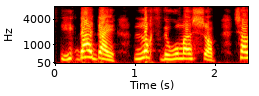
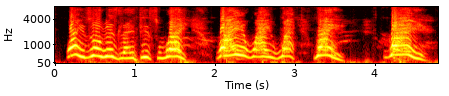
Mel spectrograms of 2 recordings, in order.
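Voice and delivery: exasperated shout; 6 semitones higher than usual. Real, not acted. Fed-up woman crying out at abusive men, shouting. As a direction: throw each why out in despair.

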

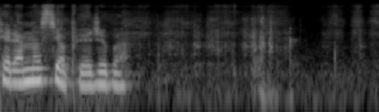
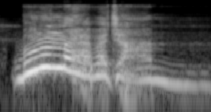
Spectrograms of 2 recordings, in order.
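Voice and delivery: shouted announcement; 2 semitones higher, 12 dB louder than usual. Real, not acted. Child telling viewers which tool to use, shouted announcement. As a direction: blurt it out loud, stretching the first word.

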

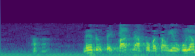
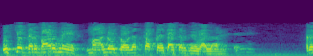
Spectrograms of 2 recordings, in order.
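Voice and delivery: ordinary delivery

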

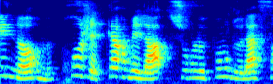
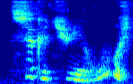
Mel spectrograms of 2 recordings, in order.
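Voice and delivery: shy whisper; 11 dB quieter than usual. Acted. Shy admiring remark.

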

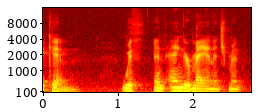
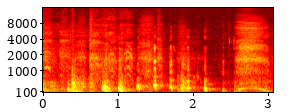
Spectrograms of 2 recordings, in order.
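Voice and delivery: laughing; 11 semitones higher, 3 dB quieter than usual. Real, not acted. Laughing at own joke.

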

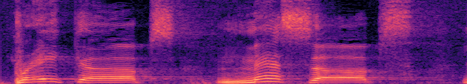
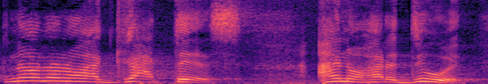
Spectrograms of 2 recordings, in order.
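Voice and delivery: put-on higher, cocky kid voice; eager kid; 7 semitones higher than usual. Child learning to ride a bike, higher and cocky. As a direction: brush off the coach like a cocky kid. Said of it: "but they're like".

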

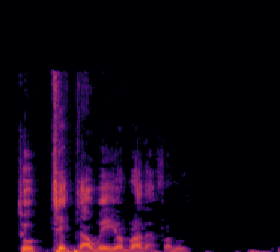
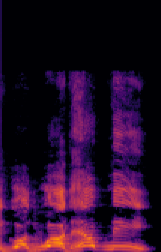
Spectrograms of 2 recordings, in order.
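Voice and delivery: higher pitched cry to God; exasperated plea to God, pitched up; 9 semitones higher, slower than usual. Retold or imitated. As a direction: throw up your hands and plead. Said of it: "you finally say".

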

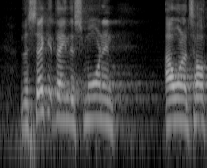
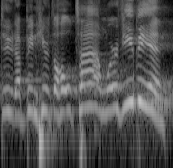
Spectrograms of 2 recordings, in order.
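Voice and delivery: higher and louder, playful exasperation; a casual "Dude" from an impatient God; mock-frustrated God asking where we've been; exasperated God; 7 semitones higher, 5 dB louder than usual.

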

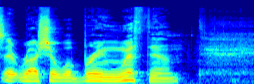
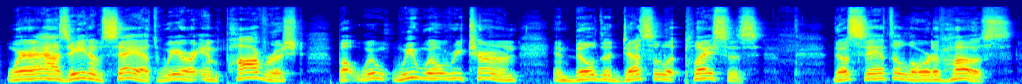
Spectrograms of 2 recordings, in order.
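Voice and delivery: raised, louder preaching read of the Bible; scripture reading; 3 semitones higher, 4 dB louder than usual. Acted. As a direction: proclaim the verses like a preacher.

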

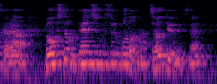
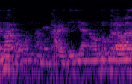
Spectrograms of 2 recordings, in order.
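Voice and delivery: gossiping auntie; 4 semitones lower, 7 dB quieter than usual. Retold or imitated. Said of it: "とかやってるんですよ".

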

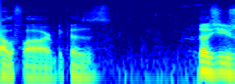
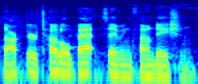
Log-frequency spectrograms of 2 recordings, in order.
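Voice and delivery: normal talking voice

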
